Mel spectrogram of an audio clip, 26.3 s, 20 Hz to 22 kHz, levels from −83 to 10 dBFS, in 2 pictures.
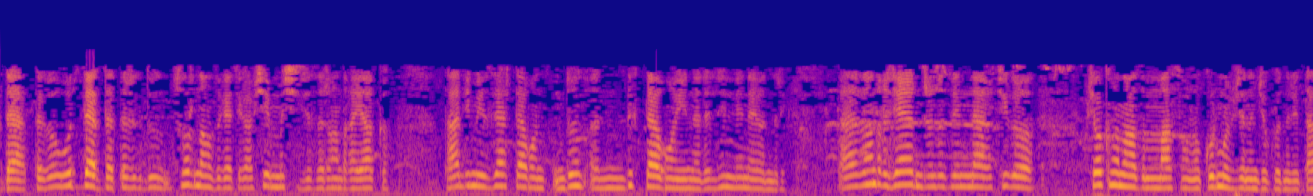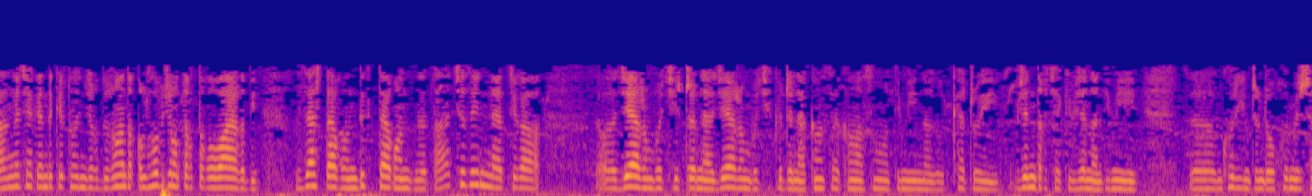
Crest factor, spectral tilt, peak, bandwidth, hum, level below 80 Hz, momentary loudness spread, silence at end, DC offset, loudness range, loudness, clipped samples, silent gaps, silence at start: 18 dB; -8 dB/octave; 0 dBFS; 7.6 kHz; none; -34 dBFS; 11 LU; 0 s; under 0.1%; 5 LU; -18 LUFS; under 0.1%; none; 0 s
